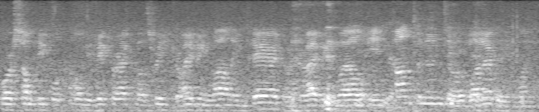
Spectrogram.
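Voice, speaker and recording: A man's voice: mid-range voice, level tone, fairly quick. An older man from the Netherlands with a Dutch accent, teaching an amateur radio class and explaining step by step in a patient way. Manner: plain, patient explaining with jokes and check-ins. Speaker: amateur radio course instructor. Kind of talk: classroom lecture. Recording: echoey room from far off, noisy.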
